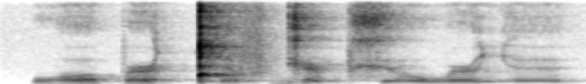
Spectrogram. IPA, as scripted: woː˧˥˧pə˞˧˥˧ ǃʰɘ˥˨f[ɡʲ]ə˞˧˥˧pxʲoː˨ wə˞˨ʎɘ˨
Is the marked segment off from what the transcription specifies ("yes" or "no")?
no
